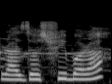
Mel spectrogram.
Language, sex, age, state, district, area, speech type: Assamese, female, 30-45, Assam, Dibrugarh, rural, spontaneous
